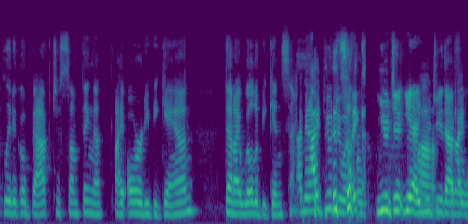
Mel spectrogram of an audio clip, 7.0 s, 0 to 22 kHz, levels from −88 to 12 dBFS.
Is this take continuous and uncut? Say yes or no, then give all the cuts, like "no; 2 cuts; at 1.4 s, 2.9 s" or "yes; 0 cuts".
no; 2 cuts; at 4.4 s, 5.5 s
